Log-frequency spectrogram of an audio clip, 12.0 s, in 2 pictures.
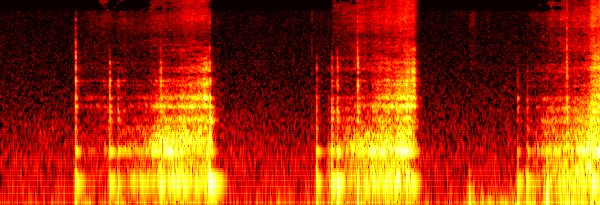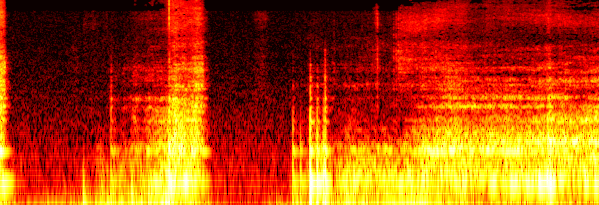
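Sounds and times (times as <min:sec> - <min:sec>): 
scratching across a table surface: 0:00.8 - 0:02.2, 0:03.2 - 0:04.2, 0:05.2 - 0:06.2, 0:07.1 - 0:08.2, 0:08.9 - 0:11.9.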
